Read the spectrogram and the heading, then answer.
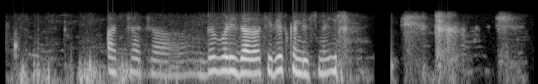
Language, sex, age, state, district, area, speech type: Dogri, female, 18-30, Jammu and Kashmir, Samba, urban, conversation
